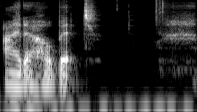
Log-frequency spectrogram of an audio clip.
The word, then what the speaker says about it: IDAHOBIT: or Idaho for short today's expanded acronym can be pronounced as idahobit the founders chose May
